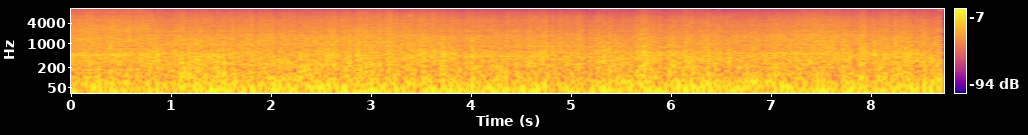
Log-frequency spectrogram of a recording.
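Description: Riding noise on a Suzuki V-Strom 650 motorcycle: steady wind rushing over the microphone, with the V-twin engine running underneath at a constant cruise.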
